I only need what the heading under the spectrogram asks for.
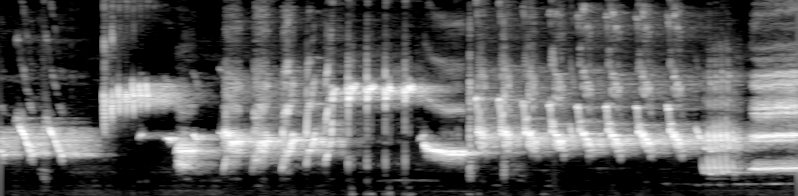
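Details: Asian pied starling in full song, offered to train other starlings: mixed whistles and squeaky notes running into rapid repeated buzzy chirps, varied and nonstop, closing with a harsh grating phrase.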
